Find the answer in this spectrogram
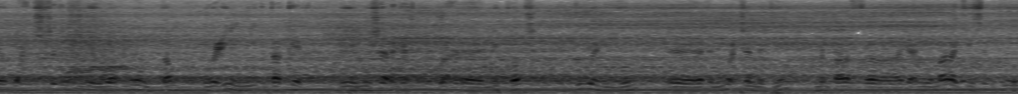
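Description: A man speaking continuously, over a steady low rumble.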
